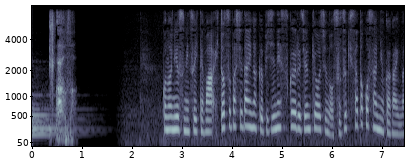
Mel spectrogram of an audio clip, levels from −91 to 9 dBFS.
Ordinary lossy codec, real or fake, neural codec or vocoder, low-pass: none; real; none; 7.2 kHz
